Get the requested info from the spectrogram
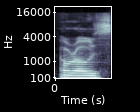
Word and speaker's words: O'Rowe: You made Mark O'Rowe's surname sound weird there. You put too much, much emphasis on the O. It sounded like Swedish or something.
